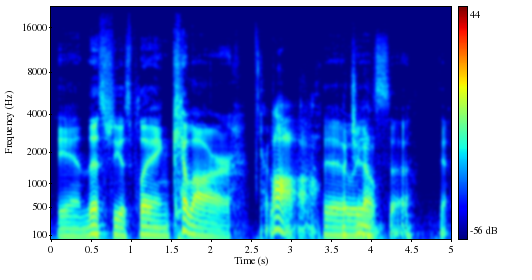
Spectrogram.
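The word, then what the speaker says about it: K'Ehleyr: In this, she is playing Kellar. Kellar. But you know, yeah. Given Klingon spelling, it's a little weird to look at it. It's like, oh yeah, that is how you say it.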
